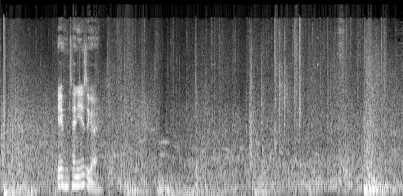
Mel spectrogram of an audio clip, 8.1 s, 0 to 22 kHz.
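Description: Battlefield 1 gunfire cracks out in a few sharp shots amid battlefield ambience, with a person talking over the game sound.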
